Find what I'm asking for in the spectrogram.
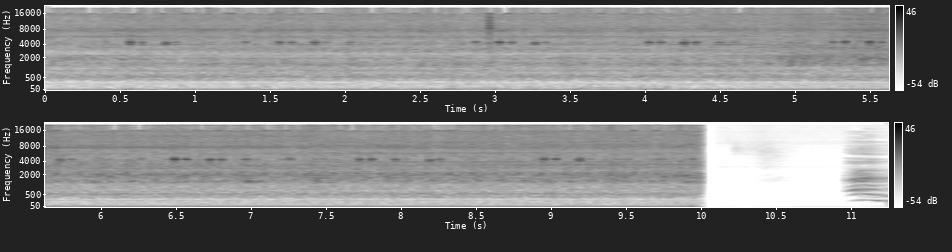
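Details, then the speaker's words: Idle with a faint steady high chirping whir that persists with the alternator belt disconnected, ruling out the alternator; worn water pump bearing suspected. "If the alternator belt disconnected like you can see the noise still there the alternator is disconnected I was thinking it was alternator in the beginning"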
